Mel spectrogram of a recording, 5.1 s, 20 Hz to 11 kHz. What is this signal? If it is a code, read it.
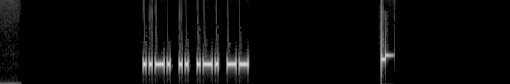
Morse code, heard as a keyed tone, about 40 wpm, 700 Hz. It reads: FIRM
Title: Four Letter Words - 40wpm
